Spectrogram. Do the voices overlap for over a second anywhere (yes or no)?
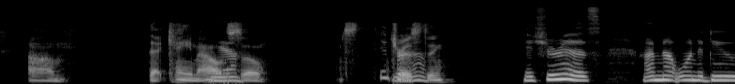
no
